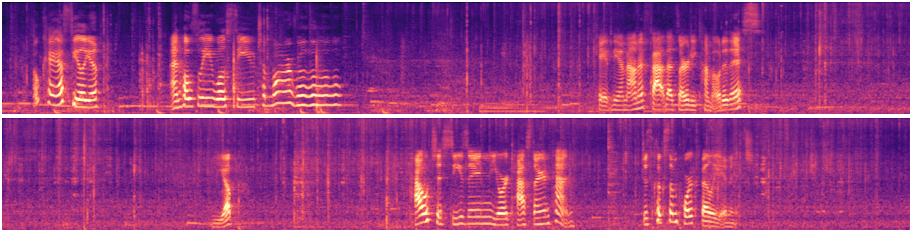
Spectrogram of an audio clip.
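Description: Bacon sizzles in a pan.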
